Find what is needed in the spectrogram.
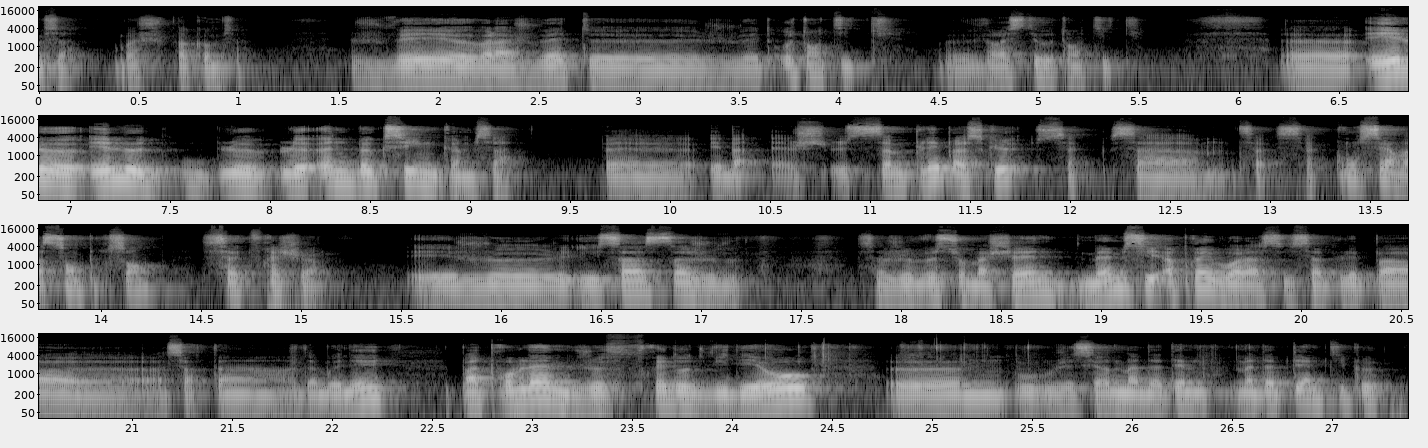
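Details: Adult man speaking French unscripted, who says he stutters a little and that it can be heard when he speaks unscripted; stuttering.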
